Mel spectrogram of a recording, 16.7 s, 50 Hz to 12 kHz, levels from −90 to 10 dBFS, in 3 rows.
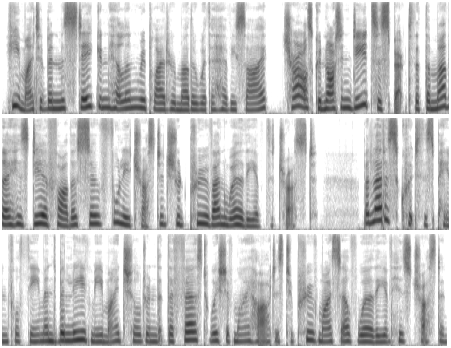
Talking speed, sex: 220 wpm, female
